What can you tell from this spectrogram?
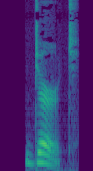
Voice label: "dirt", english spelling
